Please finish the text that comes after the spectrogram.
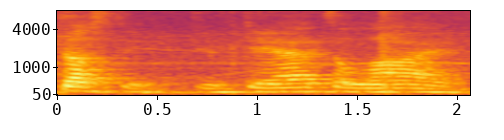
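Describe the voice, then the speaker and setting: A man's voice: medium pitch, little pitch movement, slow, natural voice. A man playing a protective, reassuring teenage boy in a live radio theatre drama. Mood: urgent, comforting. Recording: echoey stage, distant mic, faint noise.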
